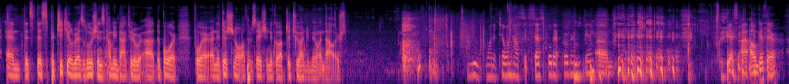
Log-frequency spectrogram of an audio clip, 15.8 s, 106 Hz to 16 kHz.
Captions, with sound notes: And this particular resolution is coming back to the board for an additional authorization to go up to $200 million. Do you want to tell him how successful that program's been? [CHUCKLING] Yes, I'll get there.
